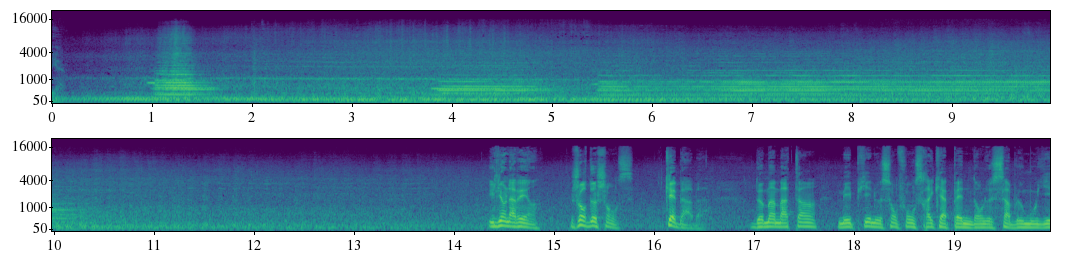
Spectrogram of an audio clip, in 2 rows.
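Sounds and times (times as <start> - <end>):
train horn near a French station: 0.9 - 1.8, 3.7 - 10.4
speech: 14.4 - 19.9.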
